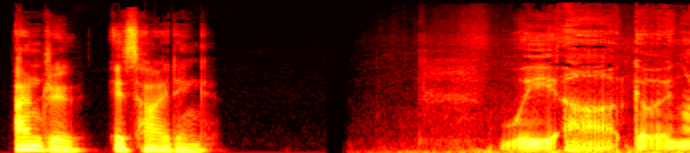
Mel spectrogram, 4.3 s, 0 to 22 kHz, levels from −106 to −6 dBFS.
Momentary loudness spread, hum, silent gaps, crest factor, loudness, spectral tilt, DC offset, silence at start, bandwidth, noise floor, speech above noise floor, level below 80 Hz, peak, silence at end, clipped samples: 8 LU; none; 2.03-2.14 s; 20 dB; -23 LUFS; -6 dB/octave; under 0.1%; 0.1 s; 16.5 kHz; -84 dBFS; 62 dB; -36 dBFS; -4 dBFS; 0 s; under 0.1%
